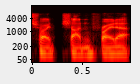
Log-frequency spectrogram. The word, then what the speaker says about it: Schadenfreude: By the way, people are correcting the pronunciation. Yeah, I am technically aware that it's Schadenfreude.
